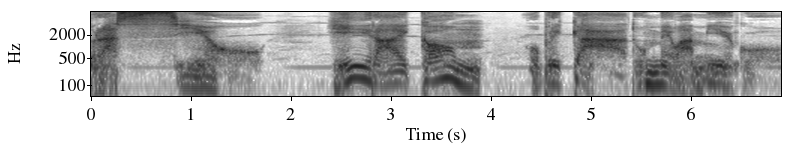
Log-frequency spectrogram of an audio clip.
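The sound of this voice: Over music in the background, a put-on character voice creeps along at a very slow pace, with audible hissing.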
